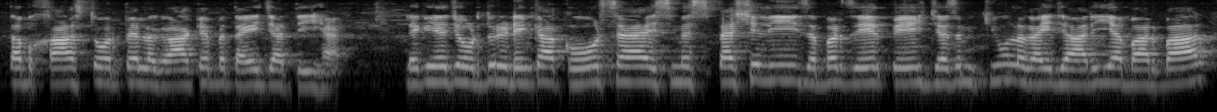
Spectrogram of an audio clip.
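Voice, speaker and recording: Man, high and even-toned, as a patient reading teacher for kids, spelling words syllable by syllable. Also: slight background noise. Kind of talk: spelled-out reading lesson for children.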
